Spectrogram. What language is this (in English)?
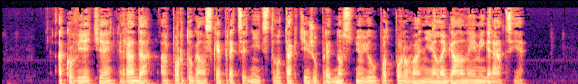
Slovak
